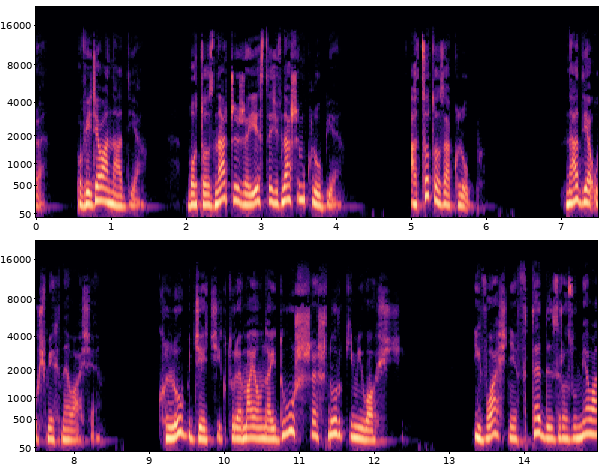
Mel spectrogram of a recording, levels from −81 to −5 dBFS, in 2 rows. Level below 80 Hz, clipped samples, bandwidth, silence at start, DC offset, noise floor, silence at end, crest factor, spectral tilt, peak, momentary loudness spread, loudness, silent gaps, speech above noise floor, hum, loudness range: -60 dBFS; under 0.1%; 14 kHz; 0 s; under 0.1%; -85 dBFS; 0 s; 16 dB; -6.5 dB/octave; -2 dBFS; 11 LU; -17 LUFS; none; 69 dB; none; 5 LU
